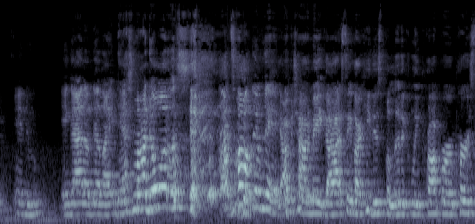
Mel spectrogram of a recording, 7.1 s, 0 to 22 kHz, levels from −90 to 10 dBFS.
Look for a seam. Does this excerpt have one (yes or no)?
no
